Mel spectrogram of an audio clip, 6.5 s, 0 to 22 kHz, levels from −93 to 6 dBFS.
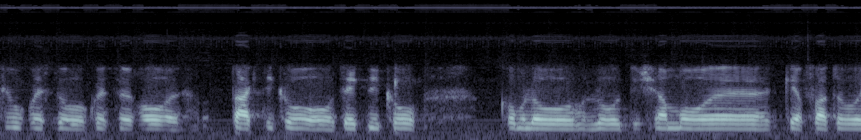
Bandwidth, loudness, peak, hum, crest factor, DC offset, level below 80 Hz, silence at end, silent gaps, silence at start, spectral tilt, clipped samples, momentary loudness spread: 19.5 kHz; -28 LUFS; -8 dBFS; none; 18 dB; under 0.1%; -66 dBFS; 0 s; none; 0 s; -5 dB/octave; under 0.1%; 9 LU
